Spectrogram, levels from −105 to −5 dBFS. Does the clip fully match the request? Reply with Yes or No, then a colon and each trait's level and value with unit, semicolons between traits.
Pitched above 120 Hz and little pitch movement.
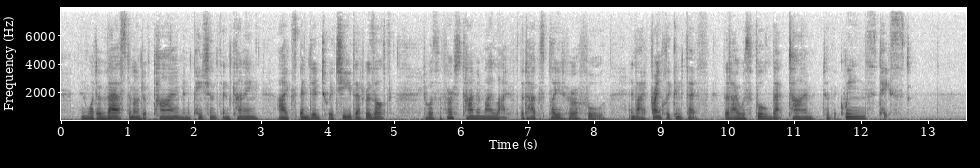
No: low, 105 Hz; narrow, 1.9 semitones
